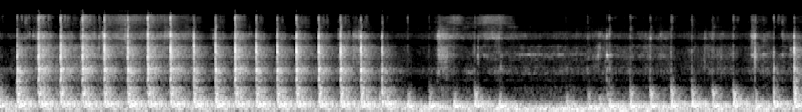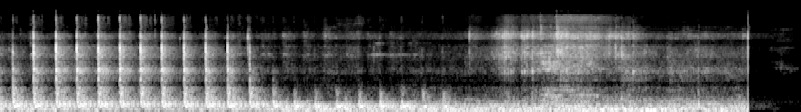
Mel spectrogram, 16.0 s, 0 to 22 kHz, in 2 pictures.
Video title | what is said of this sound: Servicing the Steinway Key Block Systems Tuesday September 15, 2020 | that contact is really quite minimal it really only stops knocking right as the screw finishes turning in all the way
